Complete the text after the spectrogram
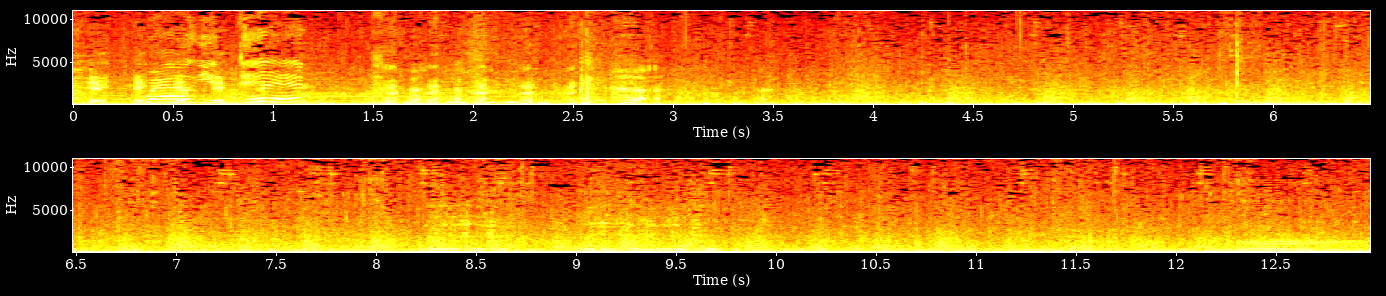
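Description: Horse hooves clop steadily on dirt.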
